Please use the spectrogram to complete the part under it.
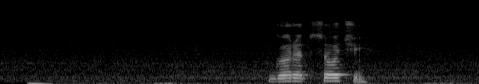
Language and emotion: Russian, neutral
